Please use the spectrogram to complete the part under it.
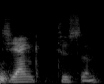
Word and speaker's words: Cenk Tosun: Keep an eye out, by the way, because I did an interview with a Turkish football expert on Cenk Tosun.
